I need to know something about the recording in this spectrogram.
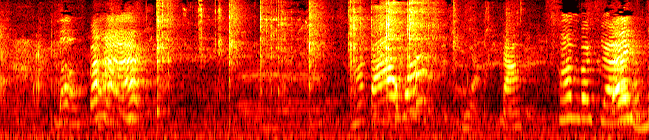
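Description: Young children talking and calling out in high voices, several short times, with a few sharp clicks in between.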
